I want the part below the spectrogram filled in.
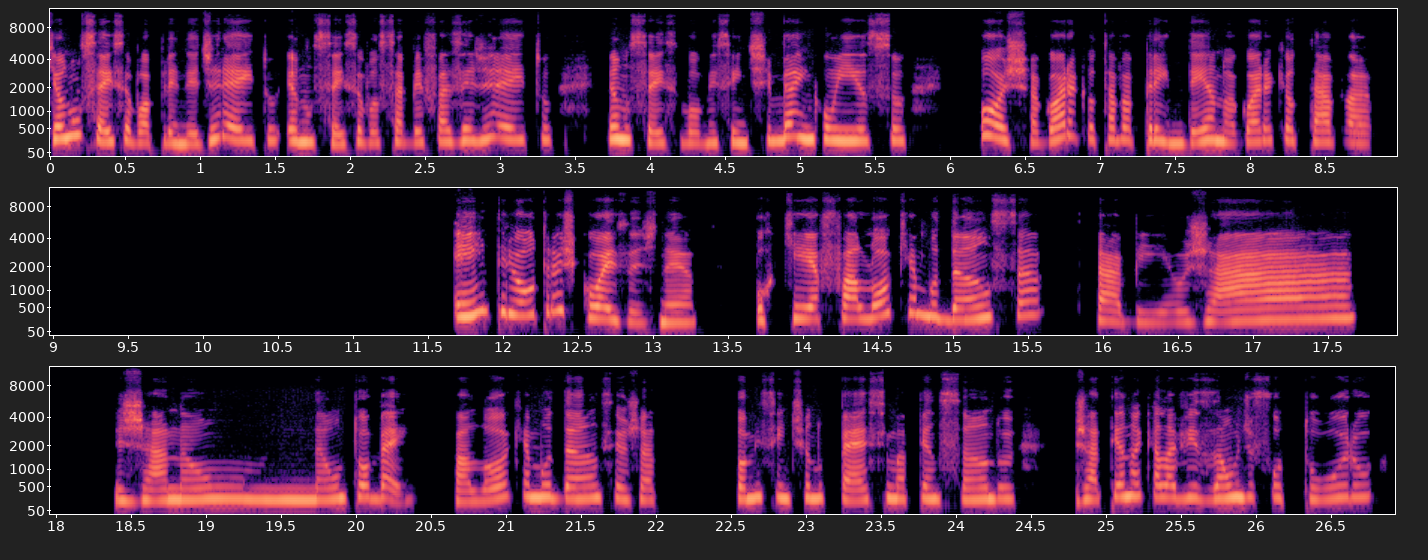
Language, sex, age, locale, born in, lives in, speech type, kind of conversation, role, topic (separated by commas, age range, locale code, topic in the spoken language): Portuguese, female, 55-59, pt-BR, Brazil, United States, conversation, advice, user, Como posso desenvolver resiliência diante de mudanças inesperadas?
